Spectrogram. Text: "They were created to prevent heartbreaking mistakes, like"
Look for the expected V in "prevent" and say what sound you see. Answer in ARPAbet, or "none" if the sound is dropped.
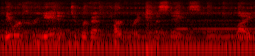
V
